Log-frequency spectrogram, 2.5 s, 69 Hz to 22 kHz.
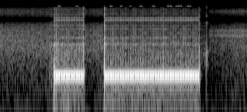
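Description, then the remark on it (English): A telephone ringback tone heard while a 911 emergency call is being transferred to Greenwood: a short steady mid-pitched beep, a brief gap, then a longer unbroken ring of about a second, loud and clean with no one talking. “Okay, hold on just a second. I need to transfer you.”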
